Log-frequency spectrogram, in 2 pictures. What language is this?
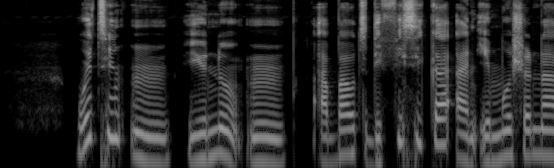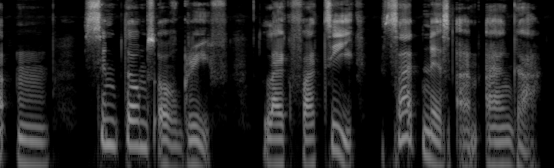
Nigerian Pidgin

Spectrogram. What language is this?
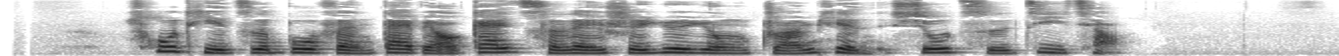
Chinese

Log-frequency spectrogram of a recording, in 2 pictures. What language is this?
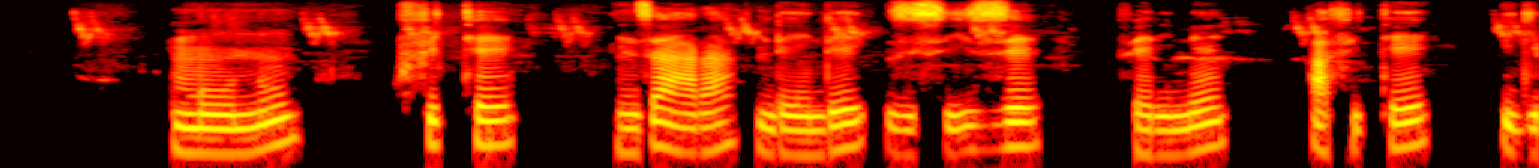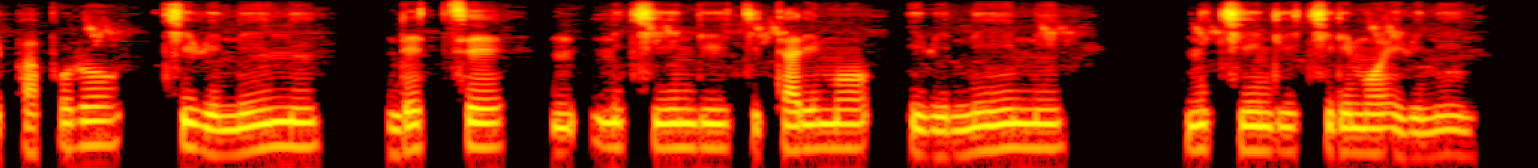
Kinyarwanda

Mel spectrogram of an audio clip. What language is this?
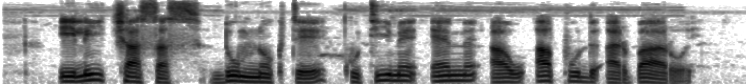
Esperanto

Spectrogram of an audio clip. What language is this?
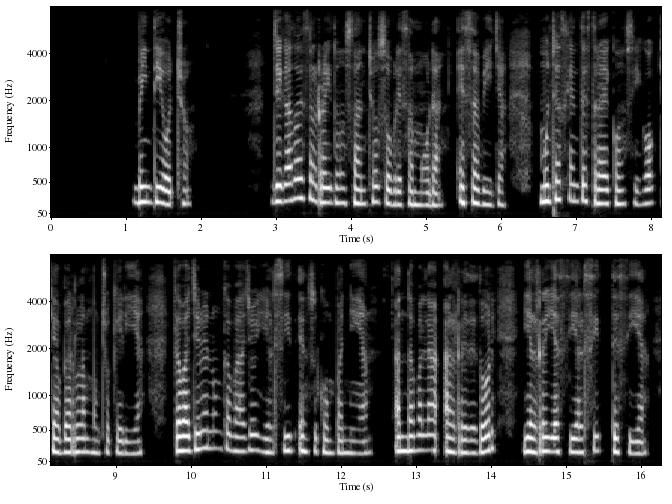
Spanish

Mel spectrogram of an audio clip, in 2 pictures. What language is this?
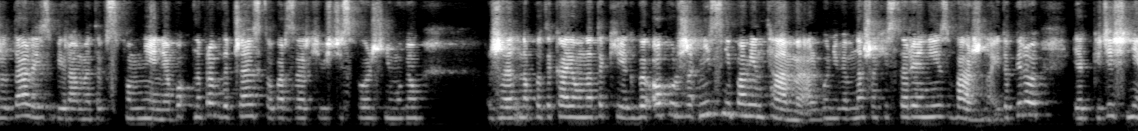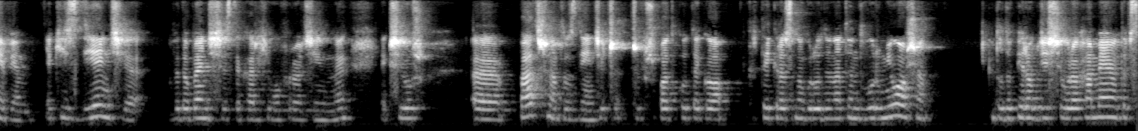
Polish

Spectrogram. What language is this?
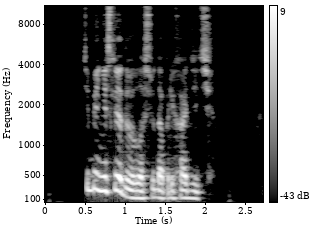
Russian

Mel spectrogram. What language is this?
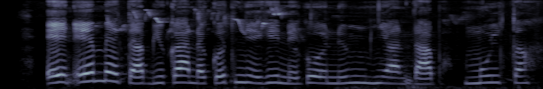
Kalenjin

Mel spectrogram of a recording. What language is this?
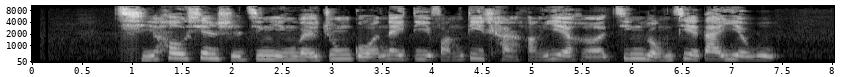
Chinese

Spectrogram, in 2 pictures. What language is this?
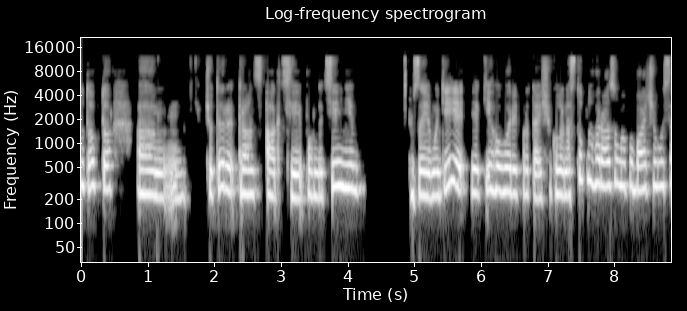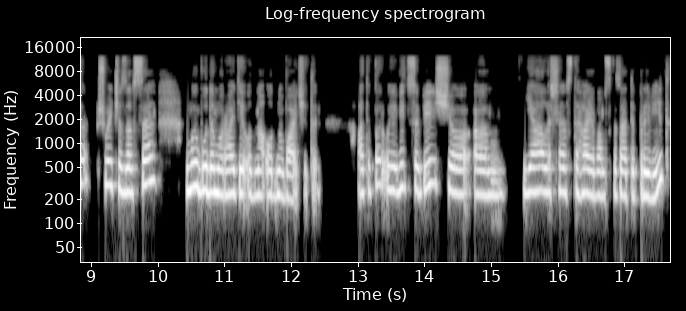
Ukrainian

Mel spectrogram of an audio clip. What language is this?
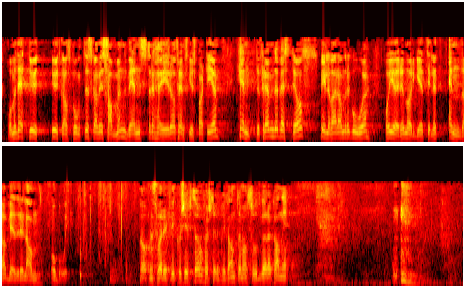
Norwegian Bokmål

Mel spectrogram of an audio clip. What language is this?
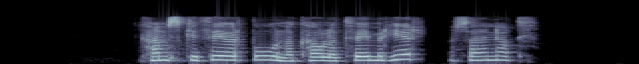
Icelandic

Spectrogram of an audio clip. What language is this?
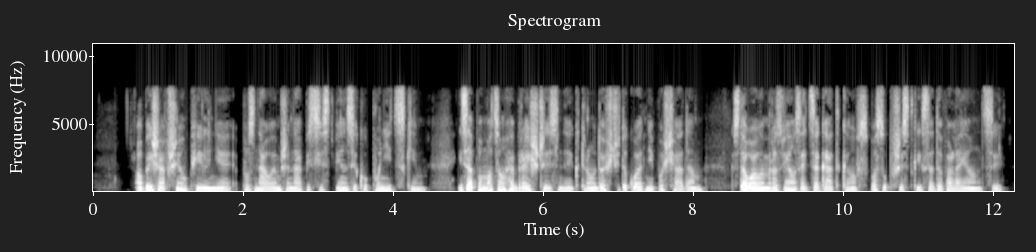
Polish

